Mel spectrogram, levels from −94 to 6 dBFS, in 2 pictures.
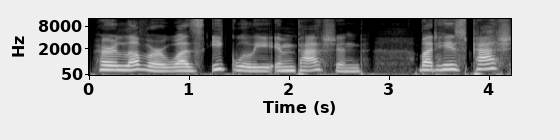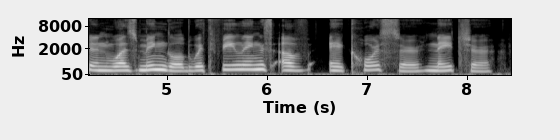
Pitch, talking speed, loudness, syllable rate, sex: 205 Hz, 115 wpm, -18 LUFS, 3.8 syllables/s, female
